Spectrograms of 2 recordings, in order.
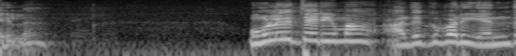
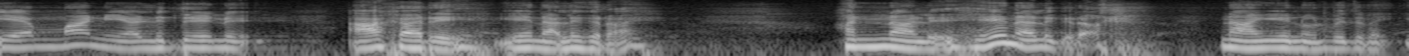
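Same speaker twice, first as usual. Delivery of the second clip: tender questioning; 4 semitones lower than usual. Acted. God asking weeping women why they cry, tenderly. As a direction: gently console each one by name.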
